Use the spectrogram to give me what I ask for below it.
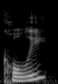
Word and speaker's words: Koli: Y'all, we are here with, and make sure, I want to make sure I'm pronouncing this right, Koli.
